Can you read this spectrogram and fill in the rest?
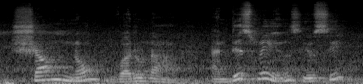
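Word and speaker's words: शं नो वरुणः: is the emblem contains the motto some no varuna which is pronounced sham no varuna and this means you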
